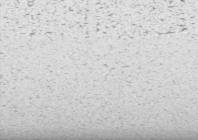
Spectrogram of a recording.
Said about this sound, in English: Okay, that's white noise. Why white noise? Why not blue, purple, what have you?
